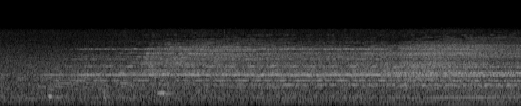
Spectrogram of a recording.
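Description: Logo sound for an animated video-label ident: a sustained chord of steady tones swells up from about a second in and then holds.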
